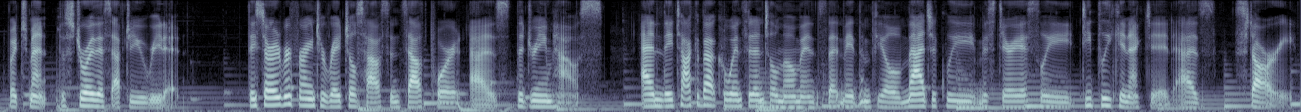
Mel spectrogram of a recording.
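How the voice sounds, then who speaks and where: A woman hosting and narrating a story podcast in a conversational, reflective way. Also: sits low. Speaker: podcast host. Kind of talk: scripted narration.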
